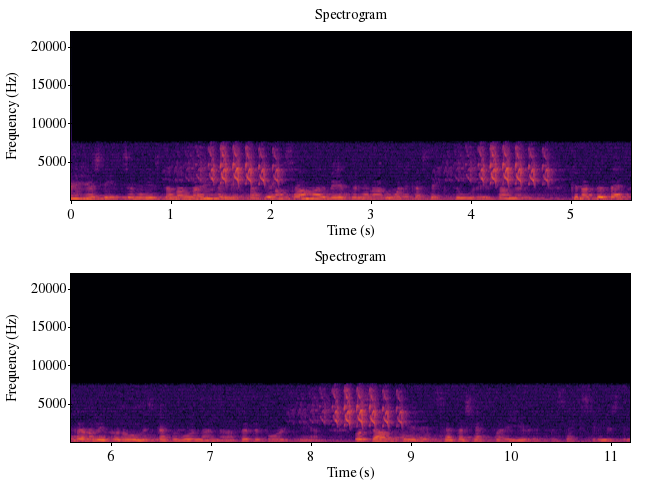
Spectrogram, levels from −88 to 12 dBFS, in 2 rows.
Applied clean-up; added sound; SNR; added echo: none; Chirp, tweet; 6 dB; reverberation time 2.0 s.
